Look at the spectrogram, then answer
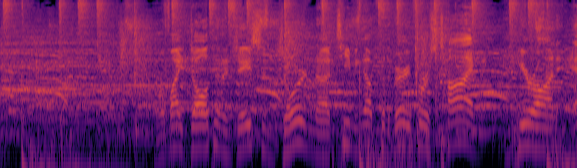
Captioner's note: crowd cheering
